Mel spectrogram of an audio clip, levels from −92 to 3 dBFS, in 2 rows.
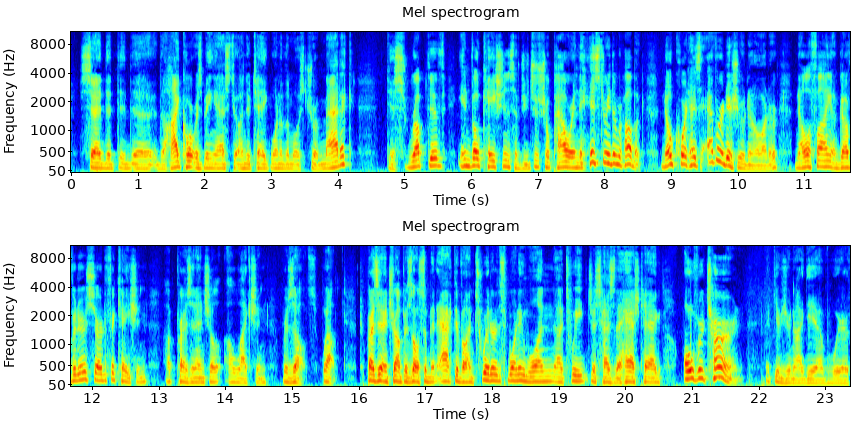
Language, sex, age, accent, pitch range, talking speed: English, male, 60-79, American, 110-185 Hz, 175 wpm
